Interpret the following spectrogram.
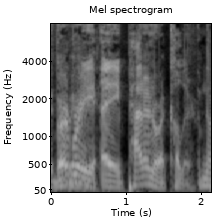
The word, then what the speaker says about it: Burberry: inspired pants inspired uh which by the way that is how you say Burberry a pattern or a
